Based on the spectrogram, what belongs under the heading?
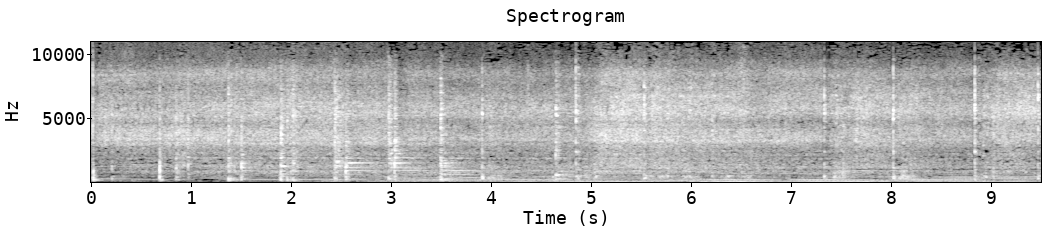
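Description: Raw banana pieces and chopped tomato sizzling in hot oil in an iron kadhai, with repeated clinks and scrapes of a perforated metal ladle stirring against the pan.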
